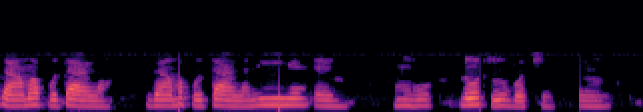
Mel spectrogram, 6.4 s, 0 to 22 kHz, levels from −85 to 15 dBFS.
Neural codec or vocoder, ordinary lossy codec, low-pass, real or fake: none; none; 3.6 kHz; real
